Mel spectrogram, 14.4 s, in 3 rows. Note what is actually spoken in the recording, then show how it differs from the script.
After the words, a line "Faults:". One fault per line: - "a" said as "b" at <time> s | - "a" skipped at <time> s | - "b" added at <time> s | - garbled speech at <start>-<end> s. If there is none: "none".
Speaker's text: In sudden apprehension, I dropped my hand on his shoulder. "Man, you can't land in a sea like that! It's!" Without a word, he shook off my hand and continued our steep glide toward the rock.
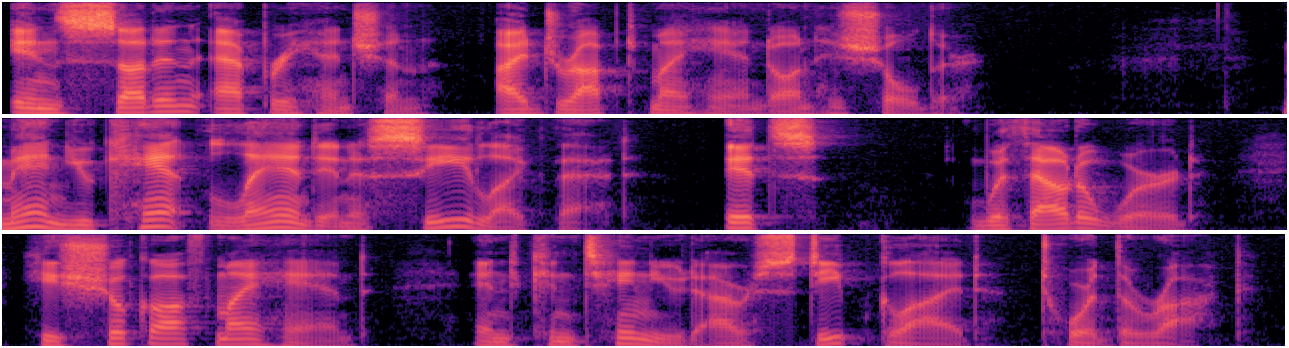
In sudden apprehension, I dropped my hand on his shoulder. "Man, you can't land in a sea like that! It's!" Without a word, he shook off my hand and continued our steep glide toward the rock.
Faults:
none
